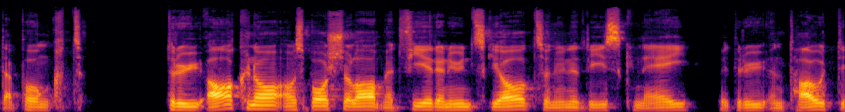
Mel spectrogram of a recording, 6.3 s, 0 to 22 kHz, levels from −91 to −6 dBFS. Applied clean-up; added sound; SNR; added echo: neural mask model Resemble Enhance denoiser.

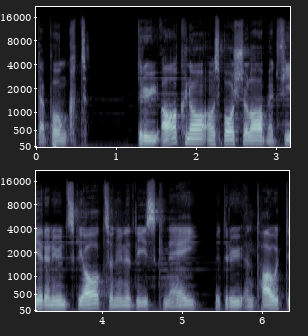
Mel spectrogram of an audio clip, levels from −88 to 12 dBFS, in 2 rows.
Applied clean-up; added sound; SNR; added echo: neural mask model DeepFilterNet 3.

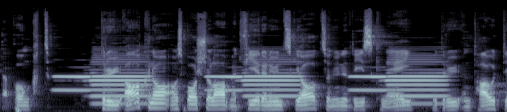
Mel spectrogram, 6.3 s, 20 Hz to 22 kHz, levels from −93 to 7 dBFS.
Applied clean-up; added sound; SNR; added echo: classical method log-MMSE.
